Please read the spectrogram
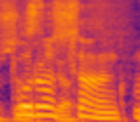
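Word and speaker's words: Purosangue: Purosang? Dobrze to wymawiam, bo już... – Tak, Purosang.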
